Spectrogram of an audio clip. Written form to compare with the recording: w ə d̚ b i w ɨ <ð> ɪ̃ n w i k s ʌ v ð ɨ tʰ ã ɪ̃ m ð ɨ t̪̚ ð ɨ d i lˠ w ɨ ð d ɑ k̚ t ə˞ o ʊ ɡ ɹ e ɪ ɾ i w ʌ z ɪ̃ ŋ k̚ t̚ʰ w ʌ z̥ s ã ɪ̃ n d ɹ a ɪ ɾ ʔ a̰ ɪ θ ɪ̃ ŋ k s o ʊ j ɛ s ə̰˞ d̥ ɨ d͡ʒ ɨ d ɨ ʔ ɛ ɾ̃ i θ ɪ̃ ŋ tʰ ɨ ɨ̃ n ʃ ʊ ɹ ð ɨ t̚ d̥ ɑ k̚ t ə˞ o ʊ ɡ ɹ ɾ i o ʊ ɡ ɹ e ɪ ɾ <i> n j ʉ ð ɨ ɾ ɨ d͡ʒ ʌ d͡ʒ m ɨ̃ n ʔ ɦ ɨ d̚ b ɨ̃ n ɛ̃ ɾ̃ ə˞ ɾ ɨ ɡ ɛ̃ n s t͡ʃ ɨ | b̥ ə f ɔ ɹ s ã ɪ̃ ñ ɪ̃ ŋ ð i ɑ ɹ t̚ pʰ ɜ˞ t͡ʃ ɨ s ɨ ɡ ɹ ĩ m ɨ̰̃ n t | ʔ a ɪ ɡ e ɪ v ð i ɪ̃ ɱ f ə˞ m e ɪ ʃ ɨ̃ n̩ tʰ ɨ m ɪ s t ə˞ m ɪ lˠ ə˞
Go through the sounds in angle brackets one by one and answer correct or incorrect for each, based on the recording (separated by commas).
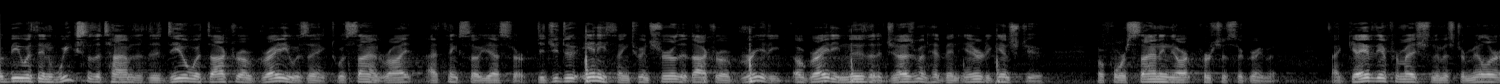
incorrect, correct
